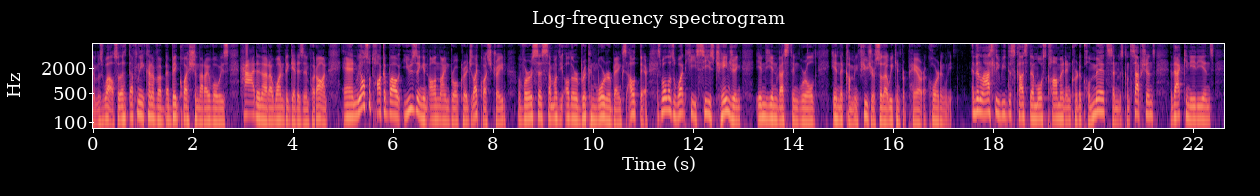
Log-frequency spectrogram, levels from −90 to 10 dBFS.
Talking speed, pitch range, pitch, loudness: 215 wpm, 115-145 Hz, 130 Hz, -19 LUFS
